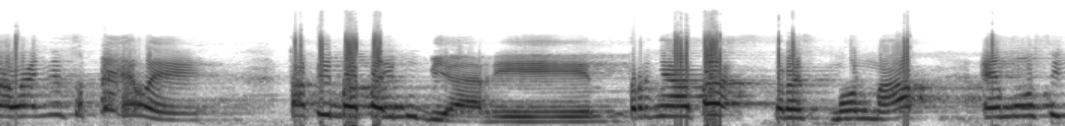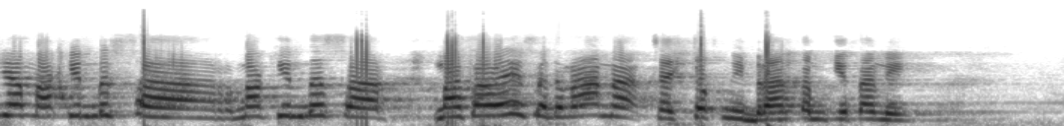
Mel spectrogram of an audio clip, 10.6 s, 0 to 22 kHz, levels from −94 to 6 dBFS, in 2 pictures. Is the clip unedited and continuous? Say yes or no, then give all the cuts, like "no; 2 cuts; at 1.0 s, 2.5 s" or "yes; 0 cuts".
yes; 0 cuts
